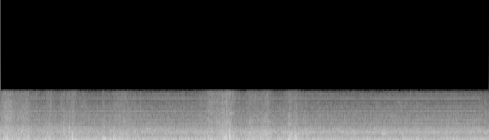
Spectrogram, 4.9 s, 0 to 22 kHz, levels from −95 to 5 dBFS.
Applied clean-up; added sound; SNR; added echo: none; Bowed string instrument; 13 dB; none.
